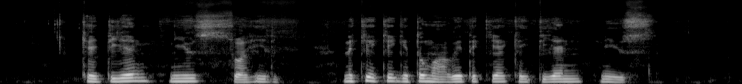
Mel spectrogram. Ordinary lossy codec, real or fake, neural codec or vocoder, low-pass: none; fake; vocoder, 44.1 kHz, 128 mel bands, Pupu-Vocoder; none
